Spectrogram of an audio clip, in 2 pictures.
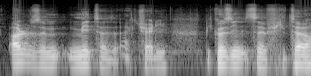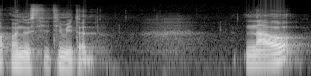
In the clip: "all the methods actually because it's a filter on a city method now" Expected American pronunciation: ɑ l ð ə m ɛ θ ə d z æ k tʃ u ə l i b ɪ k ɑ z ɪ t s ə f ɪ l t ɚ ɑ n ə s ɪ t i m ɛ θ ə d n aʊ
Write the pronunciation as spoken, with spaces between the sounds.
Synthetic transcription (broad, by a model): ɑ l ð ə m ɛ t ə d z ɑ k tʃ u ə l i b ɪ k ɑ z ɪ t s ə f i l t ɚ ɑ n ə s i t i m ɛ t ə d n aʊ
